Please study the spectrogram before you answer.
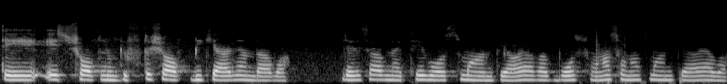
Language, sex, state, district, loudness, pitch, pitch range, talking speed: Punjabi, female, Punjab, Kapurthala, -17 LUFS, 205 Hz, 195-215 Hz, 215 wpm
